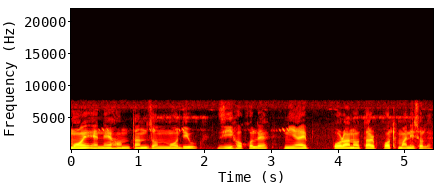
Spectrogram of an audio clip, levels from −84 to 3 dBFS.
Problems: background sounds at intervals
